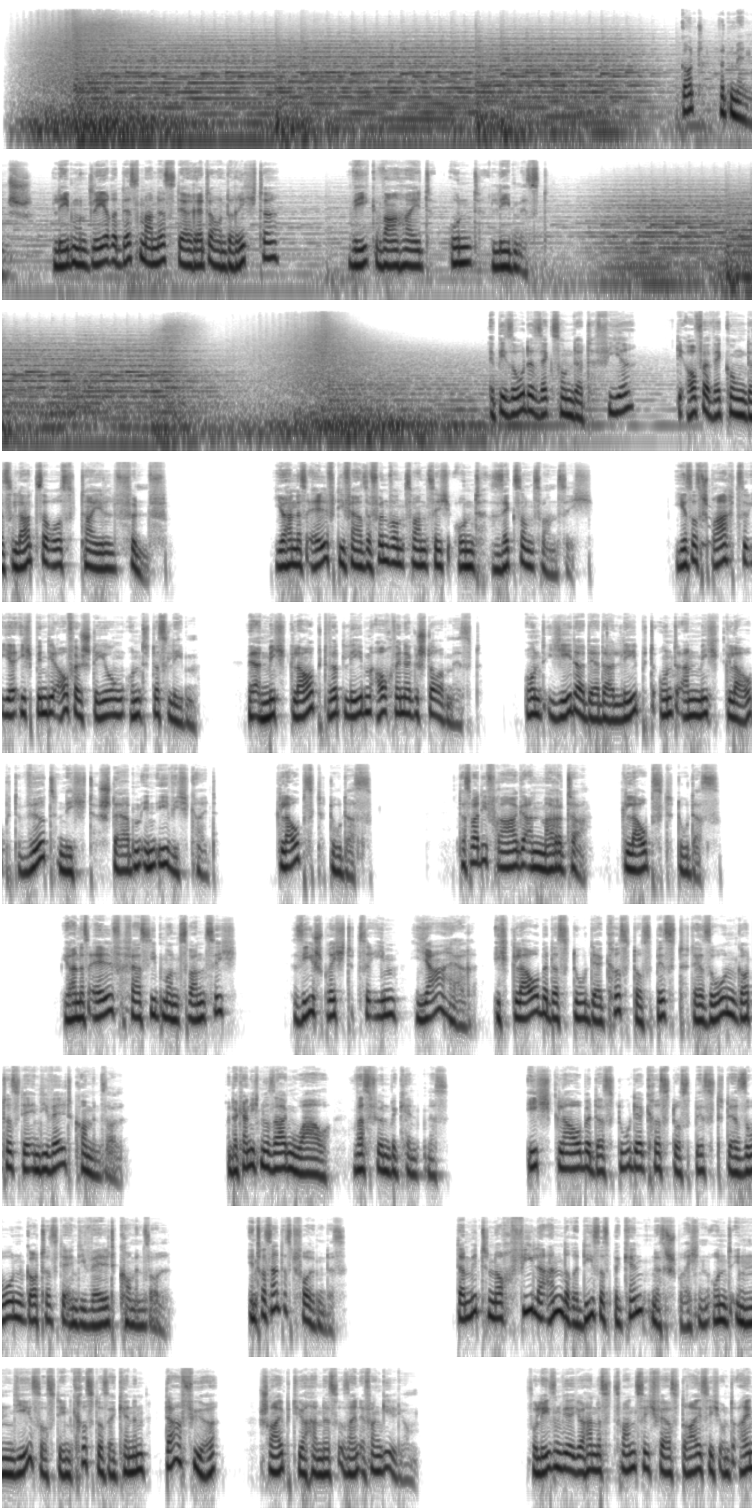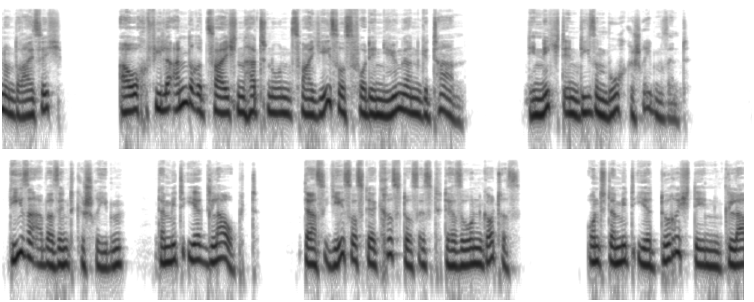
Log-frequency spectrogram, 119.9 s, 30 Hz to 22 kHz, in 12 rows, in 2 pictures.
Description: Episode 604 | Jesu Leben und Lehre ~ Frogwords Mini-Predigt Podcast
